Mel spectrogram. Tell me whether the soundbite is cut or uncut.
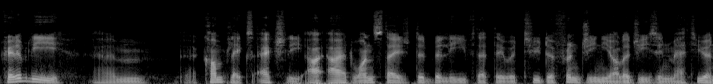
uncut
